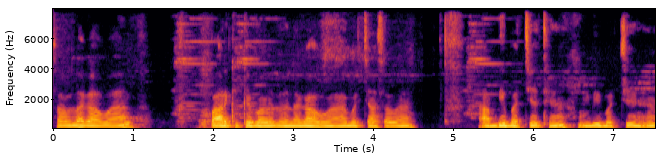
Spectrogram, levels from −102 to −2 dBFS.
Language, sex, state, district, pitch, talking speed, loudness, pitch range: Hindi, male, Bihar, Darbhanga, 125 Hz, 175 wpm, -19 LUFS, 120-130 Hz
